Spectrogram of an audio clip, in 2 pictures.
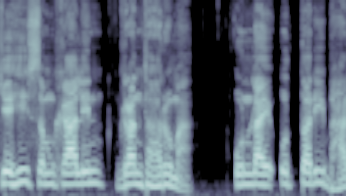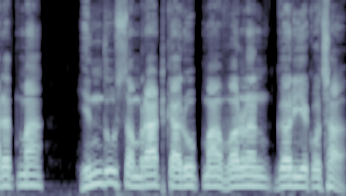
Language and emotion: Nepali, neutral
